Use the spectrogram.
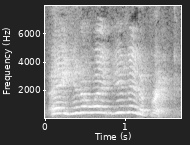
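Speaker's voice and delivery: put-on high-pitched friendly call to a kid; upbeat coaxing. Hairdresser offering a fidgety kid a break, upbeat coaxing. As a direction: coax lightly, pitched well up. Acted reassurance to fidgeting child.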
